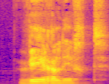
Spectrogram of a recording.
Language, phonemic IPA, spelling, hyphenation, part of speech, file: Dutch, /ˈʋeːr.lɪxt/, weerlicht, weer‧licht, noun, Nl-weerlicht.ogg
- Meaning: 1. sheet lightning 2. lightning (in general)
